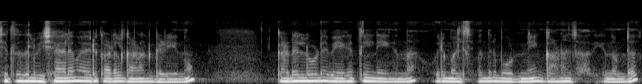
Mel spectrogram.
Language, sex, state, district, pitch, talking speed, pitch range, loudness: Malayalam, male, Kerala, Kollam, 140 Hz, 130 wpm, 130-155 Hz, -11 LUFS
